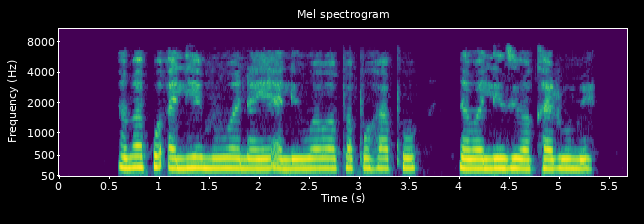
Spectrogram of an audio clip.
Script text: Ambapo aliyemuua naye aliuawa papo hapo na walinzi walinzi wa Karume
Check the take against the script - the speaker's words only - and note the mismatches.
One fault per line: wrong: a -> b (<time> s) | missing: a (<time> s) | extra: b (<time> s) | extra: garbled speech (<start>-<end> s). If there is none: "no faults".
missing: walinzi (4.6 s)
